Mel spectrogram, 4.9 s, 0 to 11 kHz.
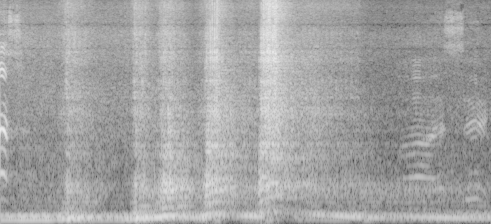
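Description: A 2021 Ford Mustang GT with a 5.0L V8 and its exhaust valves open revs several times in sharp, loud bursts over a steady idle rumble, with voices nearby.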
